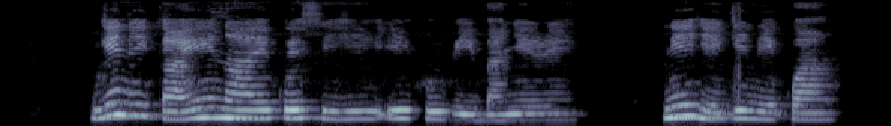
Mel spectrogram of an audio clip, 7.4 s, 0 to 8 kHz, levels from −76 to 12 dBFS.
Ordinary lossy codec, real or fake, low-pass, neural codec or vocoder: none; real; none; none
